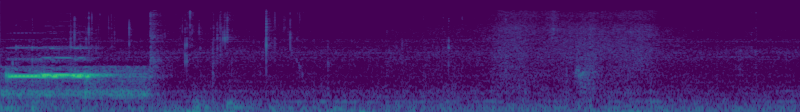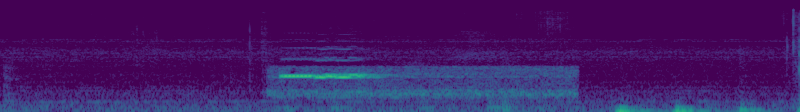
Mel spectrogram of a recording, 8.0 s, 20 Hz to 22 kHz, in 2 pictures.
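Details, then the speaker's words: Winlink ham radio email transfer over RDOP after an email was sent, now sending a news report request: two short bursts of warbling mid-pitched modem tones with quiet gaps, normal data packets. "Okay, so my email to Oscar Hotel 8 Sierra Tango Nevada has been sent. Now it's sending my request for a news report."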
